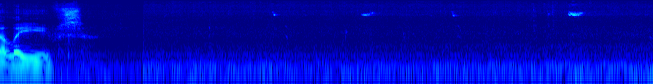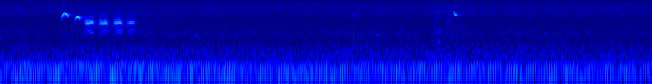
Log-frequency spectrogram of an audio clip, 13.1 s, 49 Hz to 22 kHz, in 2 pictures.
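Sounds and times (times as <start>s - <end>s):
birds chirping: 1.4s - 9.1s.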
